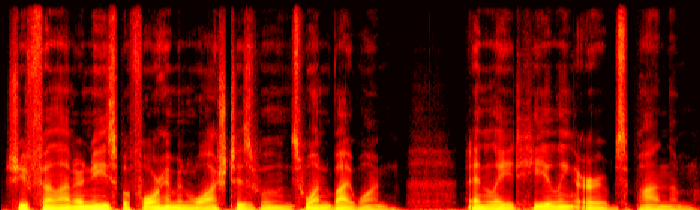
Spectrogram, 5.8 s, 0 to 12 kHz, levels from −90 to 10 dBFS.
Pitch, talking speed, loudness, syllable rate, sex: 95 Hz, 205 wpm, -18 LUFS, 5.0 syllables/s, male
